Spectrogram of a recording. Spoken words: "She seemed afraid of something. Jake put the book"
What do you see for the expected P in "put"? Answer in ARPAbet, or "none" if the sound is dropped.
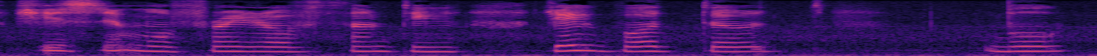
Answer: B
